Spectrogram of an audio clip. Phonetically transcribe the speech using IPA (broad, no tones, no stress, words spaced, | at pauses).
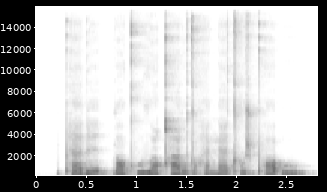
pʰæɗe | ɾɒkʰu ðo qʰæɾodɒhæ ŋætʰoʒ pʰɒʔu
